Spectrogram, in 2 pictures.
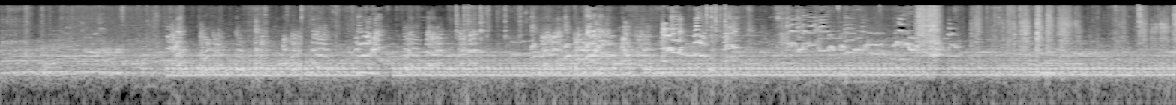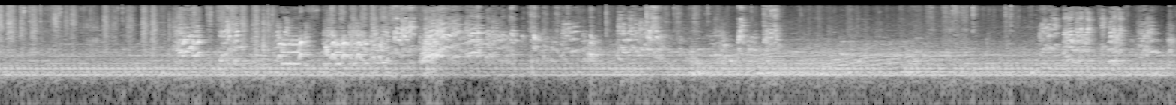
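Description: Scratching and clicking from tile-setting work: a tape measure being handled and a floor tile being marked and scribed, with the loudest run of scraping strokes about two-thirds of the way through. A steady hum runs underneath.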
